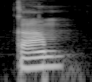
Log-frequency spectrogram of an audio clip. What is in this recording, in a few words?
"kam", Mpur; daging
